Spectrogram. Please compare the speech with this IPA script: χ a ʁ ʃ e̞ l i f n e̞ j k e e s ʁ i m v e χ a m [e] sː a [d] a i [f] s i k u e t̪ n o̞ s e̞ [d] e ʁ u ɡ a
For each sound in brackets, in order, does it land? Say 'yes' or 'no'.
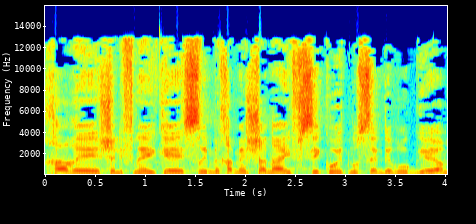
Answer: yes, no, yes, yes

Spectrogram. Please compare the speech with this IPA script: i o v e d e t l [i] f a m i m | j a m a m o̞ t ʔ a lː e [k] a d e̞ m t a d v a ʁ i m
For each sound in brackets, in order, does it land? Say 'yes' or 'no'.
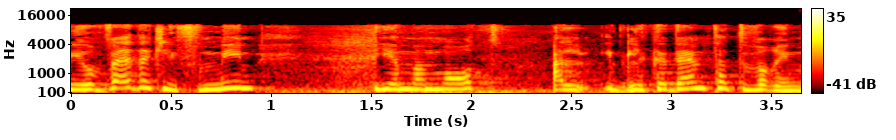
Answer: yes, yes

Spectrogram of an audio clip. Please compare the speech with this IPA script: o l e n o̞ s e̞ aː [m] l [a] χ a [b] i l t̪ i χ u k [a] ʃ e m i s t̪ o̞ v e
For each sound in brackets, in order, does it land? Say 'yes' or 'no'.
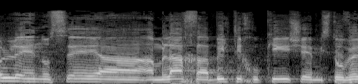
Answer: yes, yes, yes, no

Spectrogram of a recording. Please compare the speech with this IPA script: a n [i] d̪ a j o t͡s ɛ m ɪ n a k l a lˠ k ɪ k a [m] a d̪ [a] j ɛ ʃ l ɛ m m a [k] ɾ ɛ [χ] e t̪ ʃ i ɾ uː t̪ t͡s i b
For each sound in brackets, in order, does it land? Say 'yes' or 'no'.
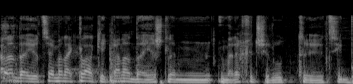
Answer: no, no, yes, no, yes

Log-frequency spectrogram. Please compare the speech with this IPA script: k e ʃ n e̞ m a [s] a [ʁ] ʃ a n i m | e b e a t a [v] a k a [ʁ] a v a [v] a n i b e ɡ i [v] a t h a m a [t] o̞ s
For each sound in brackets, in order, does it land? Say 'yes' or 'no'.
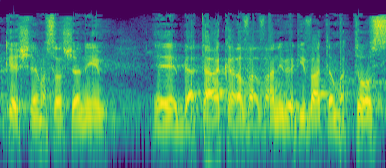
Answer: yes, yes, no, yes, yes, yes, yes

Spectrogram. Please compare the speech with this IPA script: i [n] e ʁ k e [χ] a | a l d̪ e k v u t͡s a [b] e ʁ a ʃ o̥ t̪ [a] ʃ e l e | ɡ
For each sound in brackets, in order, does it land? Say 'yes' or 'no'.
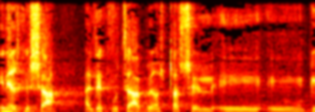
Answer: yes, no, yes, yes

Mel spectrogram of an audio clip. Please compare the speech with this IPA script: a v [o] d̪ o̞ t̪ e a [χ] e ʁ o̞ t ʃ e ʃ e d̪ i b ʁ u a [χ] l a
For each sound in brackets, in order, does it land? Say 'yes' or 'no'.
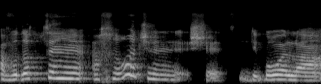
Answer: yes, yes, no

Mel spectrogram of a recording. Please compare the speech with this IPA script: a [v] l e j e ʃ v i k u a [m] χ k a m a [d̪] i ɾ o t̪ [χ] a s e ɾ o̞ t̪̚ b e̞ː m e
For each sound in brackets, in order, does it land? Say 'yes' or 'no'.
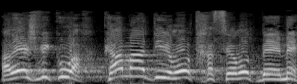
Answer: no, no, yes, yes

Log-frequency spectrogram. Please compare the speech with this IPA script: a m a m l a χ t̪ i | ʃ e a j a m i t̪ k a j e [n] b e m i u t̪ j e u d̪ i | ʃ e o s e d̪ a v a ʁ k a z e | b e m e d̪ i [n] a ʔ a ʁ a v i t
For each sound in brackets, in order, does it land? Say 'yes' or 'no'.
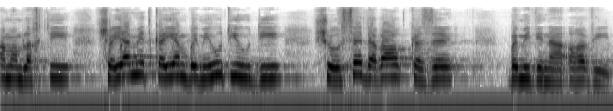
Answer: no, yes

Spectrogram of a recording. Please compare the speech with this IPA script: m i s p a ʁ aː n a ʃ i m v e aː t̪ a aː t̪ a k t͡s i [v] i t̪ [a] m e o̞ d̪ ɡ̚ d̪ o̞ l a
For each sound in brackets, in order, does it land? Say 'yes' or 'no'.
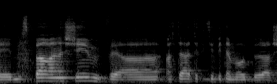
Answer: yes, yes

